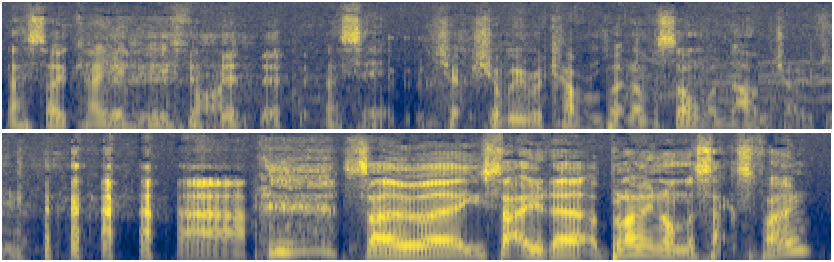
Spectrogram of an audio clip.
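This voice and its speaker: A male radio host in casual interview mode. His pitch moves up and down in a lively way as he rambles along, chatty and ready with a joke. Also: normal speed, hardly any pauses. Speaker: radio show and podcast host.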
